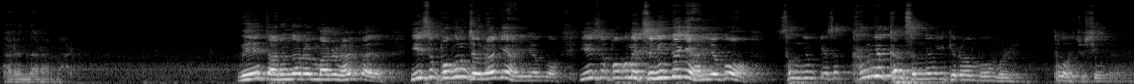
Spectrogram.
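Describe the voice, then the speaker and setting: Male pastor, high voice, very dark mellow tone, animated preaching, echoey church. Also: a little fast. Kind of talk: sermon. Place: church sanctuary.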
